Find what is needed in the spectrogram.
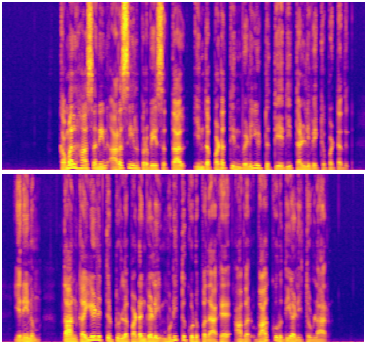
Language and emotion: Tamil, neutral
